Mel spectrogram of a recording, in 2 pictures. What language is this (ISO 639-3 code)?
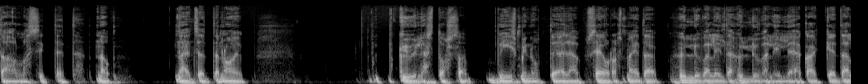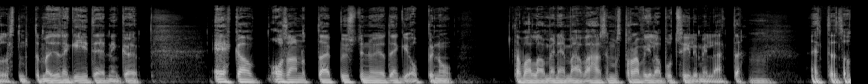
fin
